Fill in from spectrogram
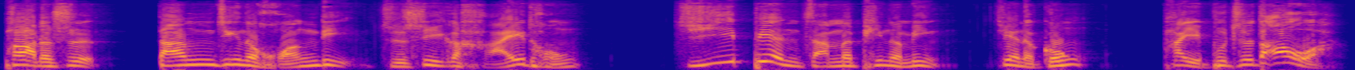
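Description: A man voicing a plain-spoken common soldier who urges loudly, as a storyteller. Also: fairly high pitch, sing-song, normal speed, no room sound, clean studio sound. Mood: urging.

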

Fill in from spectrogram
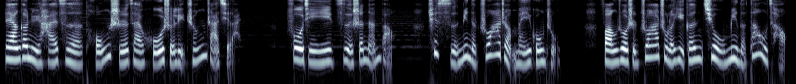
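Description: A woman narrates a serialized story in a mellow, warm voice. Her reading is dramatic and expressive, with tense pauses. The sound is dry and close, with soft music underneath. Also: medium pitch, no echo. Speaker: audiobook narrator.

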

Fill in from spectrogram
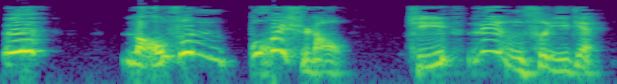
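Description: A man voicing a boastful Monkey King in a storybook telling, with a shrill, fussy, demanding manner. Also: wildly swooping pitch, takes it slowly, breathy edge, heavily acted. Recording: dull lo-fi recording.

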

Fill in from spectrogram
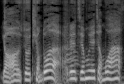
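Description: A woman's voice: fairly high pitch, moderate pace. Playful young woman podcast host over music. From Xi'an, China. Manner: playful, animated, slips into local dialect for jokes. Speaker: radio comedy podcast host. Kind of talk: scripted comic storytelling. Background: background music.

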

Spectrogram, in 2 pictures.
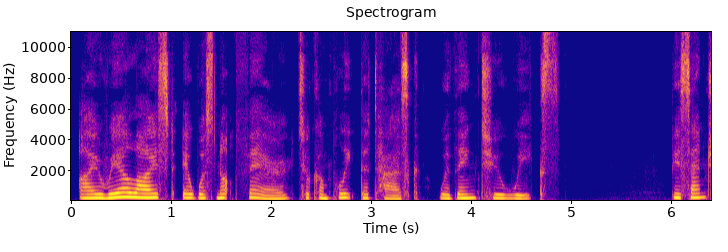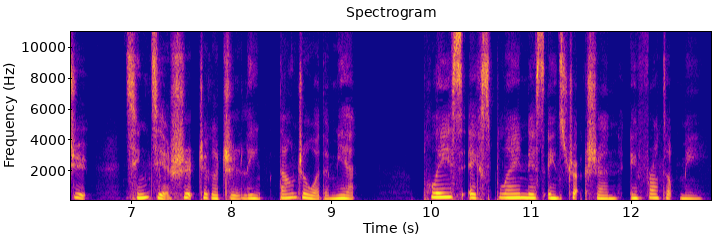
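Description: A woman's voice: on the high side, unhurried, a little mellow, no echo, studio quality. A woman teaching English vocabulary, saying each word twice and then giving its meanings, in scripted lesson narration.

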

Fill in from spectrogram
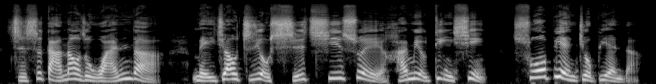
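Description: A woman voicing a cheeky, joking young man who turns wistful, with a lively delivery in a dry recording. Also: medium pitch, measured pace, dry recording. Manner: joking, cheeky, sometimes sighing.

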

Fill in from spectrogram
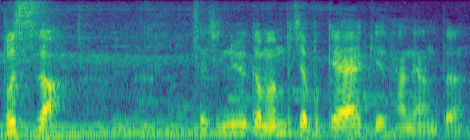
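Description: Male panelist, Sichuanese accent, rapid casual talk, emphatic, clear music bed underneath. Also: fairly high pitch, animated. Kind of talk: casual opinionated chat. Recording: prominent music behind the talk.

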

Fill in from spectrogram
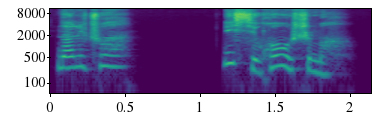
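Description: A man voicing a furious young woman who shouts accusations in a shrill falsetto. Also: moderate pace. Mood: cold.

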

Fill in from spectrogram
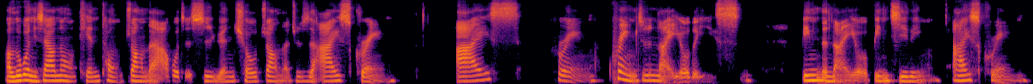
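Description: A woman teaching English vocabulary in a livestream, drawing out model words slowly between quick explanations. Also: fairly low pitch, vocal fry, a bit bright, slightly rough, no room sound.

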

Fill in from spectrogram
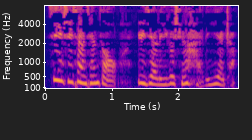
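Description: A woman reads a children's story aloud in a lively, expressive voice. Her tone is mellow and slightly breathy, fairly high. The sound is dry, with the voice set a little back from the mic. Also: a little fast, no room sound, distant mic.

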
